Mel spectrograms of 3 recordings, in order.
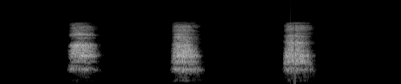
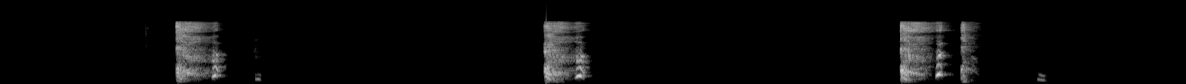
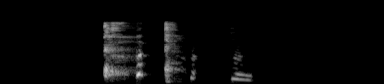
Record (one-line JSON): {"exhalation_length": "4.0 s", "exhalation_amplitude": 15678, "exhalation_signal_mean_std_ratio": 0.35, "three_cough_length": "11.9 s", "three_cough_amplitude": 29334, "three_cough_signal_mean_std_ratio": 0.23, "cough_length": "3.8 s", "cough_amplitude": 20039, "cough_signal_mean_std_ratio": 0.24, "survey_phase": "beta (2021-08-13 to 2022-03-07)", "age": "18-44", "gender": "Female", "wearing_mask": "No", "symptom_cough_any": true, "symptom_new_continuous_cough": true, "symptom_runny_or_blocked_nose": true, "symptom_shortness_of_breath": true, "symptom_sore_throat": true, "symptom_fatigue": true, "symptom_headache": true, "symptom_onset": "3 days", "smoker_status": "Never smoked", "respiratory_condition_asthma": false, "respiratory_condition_other": false, "recruitment_source": "Test and Trace", "submission_delay": "1 day", "covid_test_result": "Negative", "covid_test_method": "RT-qPCR"}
